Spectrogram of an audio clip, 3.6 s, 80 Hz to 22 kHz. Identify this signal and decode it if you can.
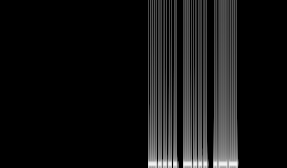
Morse code, heard as a keyed tone, about 38 wpm, 700 Hz. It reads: 6BW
